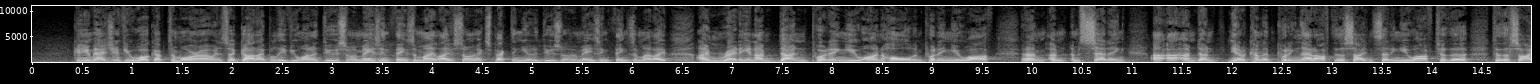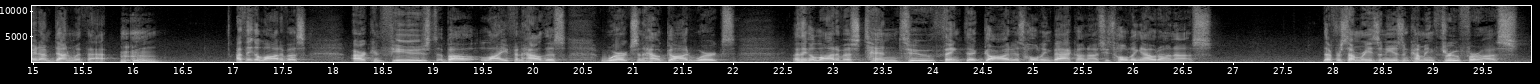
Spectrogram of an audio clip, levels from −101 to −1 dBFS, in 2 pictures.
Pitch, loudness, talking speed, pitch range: 165 Hz, -22 LUFS, 255 wpm, 155-175 Hz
